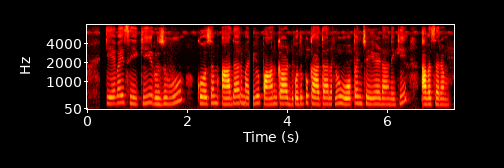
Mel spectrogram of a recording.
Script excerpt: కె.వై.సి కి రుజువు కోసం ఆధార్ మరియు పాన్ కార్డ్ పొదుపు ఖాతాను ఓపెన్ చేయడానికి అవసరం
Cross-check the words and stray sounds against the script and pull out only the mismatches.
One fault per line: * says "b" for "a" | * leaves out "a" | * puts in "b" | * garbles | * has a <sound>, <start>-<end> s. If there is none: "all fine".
* has a dropout, 3.2-3.3 s
* has a dropout, 4.9-5.0 s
